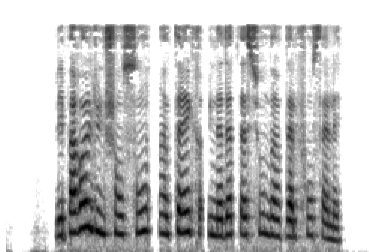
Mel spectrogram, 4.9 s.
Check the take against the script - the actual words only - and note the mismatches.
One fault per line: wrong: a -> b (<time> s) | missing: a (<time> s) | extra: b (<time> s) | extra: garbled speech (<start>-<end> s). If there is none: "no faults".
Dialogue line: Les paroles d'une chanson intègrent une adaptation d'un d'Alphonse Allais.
no faults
